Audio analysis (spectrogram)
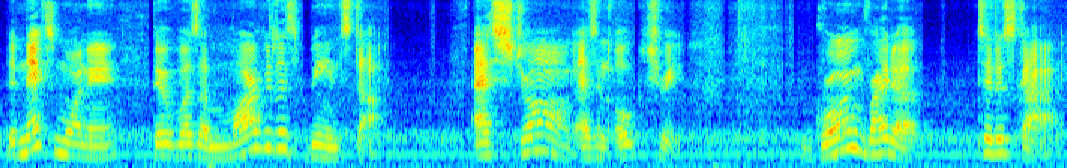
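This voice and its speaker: Slow, deliberate bedtime storyteller over background noise. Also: medium pitch. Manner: deliberate, measured phrasing. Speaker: storyteller reading aloud. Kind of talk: scripted children's bedtime story narration. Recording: clear steady background noise.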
